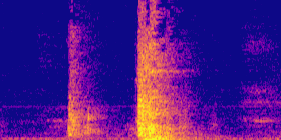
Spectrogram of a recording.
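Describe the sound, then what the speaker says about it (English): An indoor door is shut with a fairly loud thud, preceded by a softer knock or latch sound, close by with no talking. "Shut the door, Daisy, please."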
